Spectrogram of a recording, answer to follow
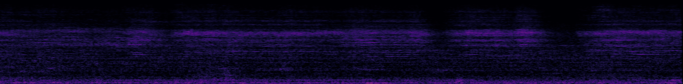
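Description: Faint construction noise from outside, a steady mechanical hum with a high hiss-like whine that swells a couple of seconds in and briefly drops away twice near the end.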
